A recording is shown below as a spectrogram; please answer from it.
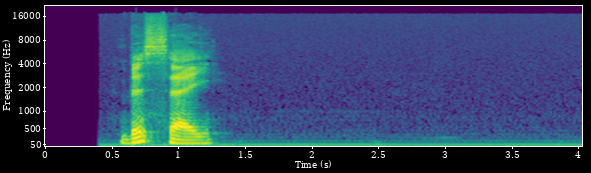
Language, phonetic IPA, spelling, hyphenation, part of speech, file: Bashkir, [bɪ̞ˈsæj], бесәй, бе‧сәй, noun, Ba-бесәй.ogg
- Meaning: cat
